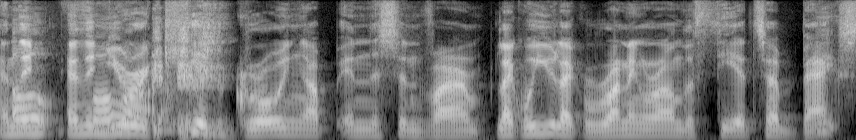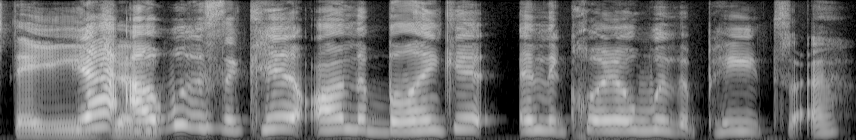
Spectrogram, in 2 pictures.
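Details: Adult man and woman in conversation; typical speech.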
